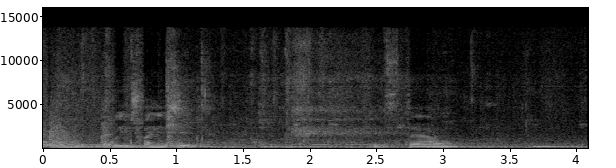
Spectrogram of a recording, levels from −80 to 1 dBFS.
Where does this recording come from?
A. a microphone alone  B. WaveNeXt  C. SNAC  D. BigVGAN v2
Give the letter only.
D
